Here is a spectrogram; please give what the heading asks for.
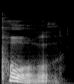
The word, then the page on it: pall: British English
